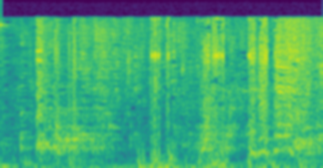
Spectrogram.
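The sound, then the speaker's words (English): A toilet flushes, a steady rushing and gurgling of water that holds at a fairly loud level for a couple of seconds. “It's flushing properly!”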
